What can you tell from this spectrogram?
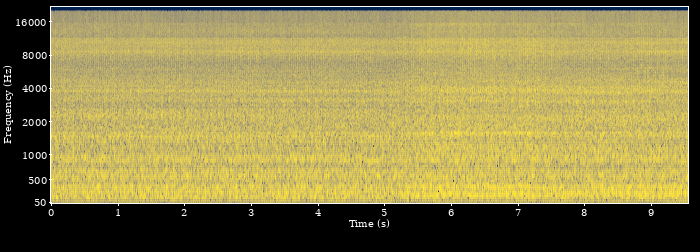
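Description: Idle carries a regular light knock about three per second riding over the engine hum, left after piston work, cause unclear.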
